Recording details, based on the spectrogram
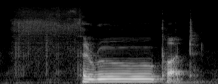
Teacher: the th with the breathing out where the tongue touches the teeth just the tip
